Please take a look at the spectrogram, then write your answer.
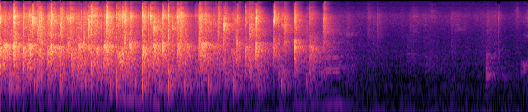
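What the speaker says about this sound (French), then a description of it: "Et on peut les applaudir." Audience clapping for a team on stage at a coding bootcamp demo day in Lausanne, loud and dense at first, then thinning out and fading over the last couple of seconds.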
